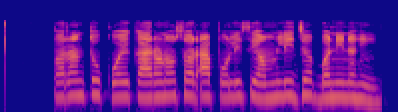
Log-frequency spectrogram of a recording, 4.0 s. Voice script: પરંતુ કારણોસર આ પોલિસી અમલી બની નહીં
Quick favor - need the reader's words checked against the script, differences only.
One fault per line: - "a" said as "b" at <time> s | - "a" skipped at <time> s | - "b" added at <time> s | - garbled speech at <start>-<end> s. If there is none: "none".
- "કોઈ" added at 1.1 s
- "જ" added at 3.0 s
